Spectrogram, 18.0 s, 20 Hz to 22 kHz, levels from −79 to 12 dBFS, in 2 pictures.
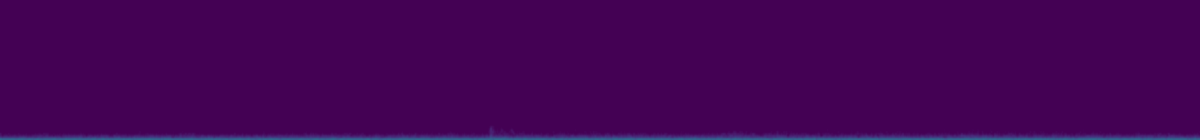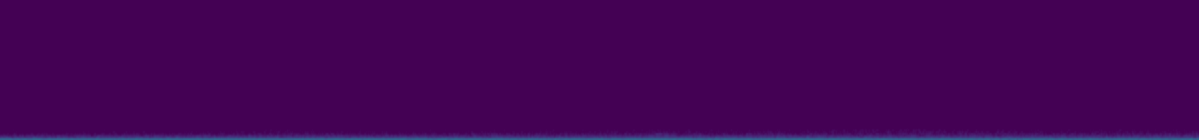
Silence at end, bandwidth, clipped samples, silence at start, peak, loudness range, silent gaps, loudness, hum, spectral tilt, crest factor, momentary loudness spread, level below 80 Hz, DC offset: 0 s; 9.2 kHz; under 0.1%; 0 s; -36 dBFS; 1 LU; none; -50 LUFS; 60 Hz at -50 dBFS; -9.5 dB/octave; 12 dB; 1 LU; -54 dBFS; under 0.1%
